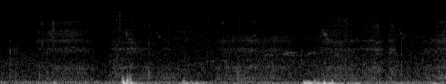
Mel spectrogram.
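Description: Handling noise from a handheld camera being swung about: dull low thumps, once about a second in and again as a short cluster around three seconds in, over faint outdoor background.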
